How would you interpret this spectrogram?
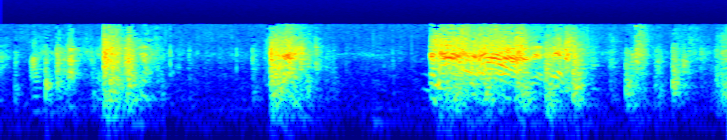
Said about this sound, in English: Open the door. It's locked. Then break it down.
